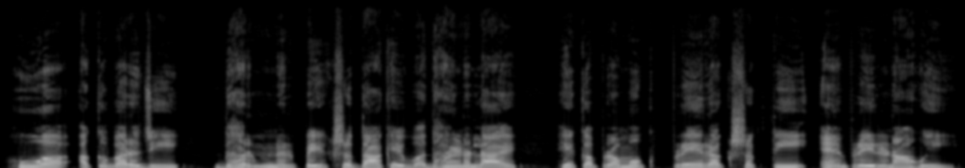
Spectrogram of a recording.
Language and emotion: Sindhi, neutral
